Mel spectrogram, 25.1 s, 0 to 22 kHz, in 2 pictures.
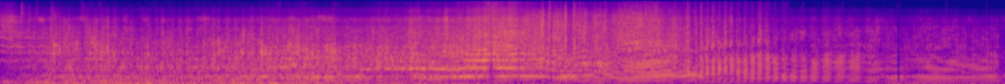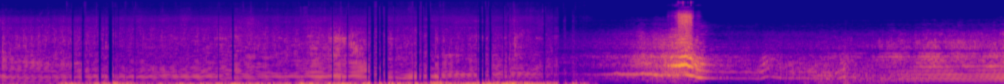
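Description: Honda CBR 1000RR motorcycle on a quarter-mile drag strip, loud engine screaming up through successive gear shifts, each rising pitch sweep stepping down then climbing again, fading off before a sharp burst near the end.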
